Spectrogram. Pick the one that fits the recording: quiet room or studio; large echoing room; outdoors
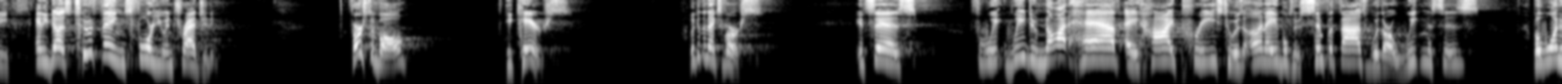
large echoing room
